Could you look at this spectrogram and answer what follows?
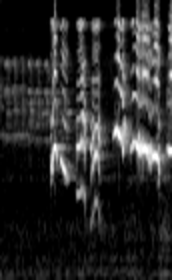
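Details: Lure recording of an Oriental magpie-robin, played to set other magpie-robins singing: after a short silence, quick varied whistled notes and a brief scratchy twitter, then a sustained high whistle.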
